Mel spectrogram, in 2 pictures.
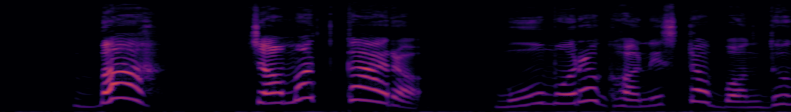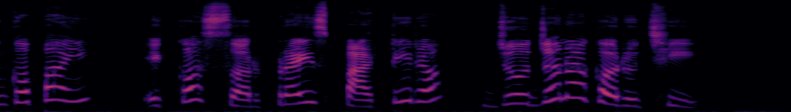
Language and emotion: Odia, surprised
